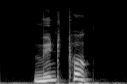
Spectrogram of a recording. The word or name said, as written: møntpung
